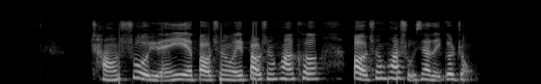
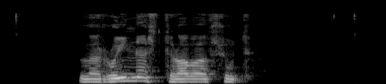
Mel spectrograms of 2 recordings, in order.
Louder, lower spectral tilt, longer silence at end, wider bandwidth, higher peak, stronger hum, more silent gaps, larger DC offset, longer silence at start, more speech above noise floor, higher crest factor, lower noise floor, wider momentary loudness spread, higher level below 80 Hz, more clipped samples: about the same, -27 LUFS vs -26 LUFS; second, -3.5 dB/octave vs -6.5 dB/octave; second, 0.7 s vs 1.35 s; second, 8.4 kHz vs 11.5 kHz; about the same, -10 dBFS vs -10 dBFS; neither; neither; neither; about the same, 0.9 s vs 0.8 s; first, 63 dB vs 53 dB; about the same, 18 dB vs 18 dB; first, -90 dBFS vs -78 dBFS; second, 6 LU vs 10 LU; about the same, -66 dBFS vs -70 dBFS; neither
